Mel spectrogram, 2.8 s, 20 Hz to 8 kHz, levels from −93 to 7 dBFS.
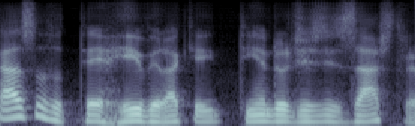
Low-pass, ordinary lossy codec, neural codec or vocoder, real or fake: none; none; codec, 16 kHz, about 1 kbps, DyCAST, with the encoder's durations; fake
